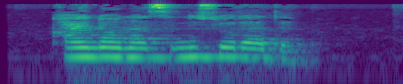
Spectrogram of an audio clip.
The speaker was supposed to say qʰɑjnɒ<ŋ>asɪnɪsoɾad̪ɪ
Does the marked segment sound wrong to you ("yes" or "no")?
yes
